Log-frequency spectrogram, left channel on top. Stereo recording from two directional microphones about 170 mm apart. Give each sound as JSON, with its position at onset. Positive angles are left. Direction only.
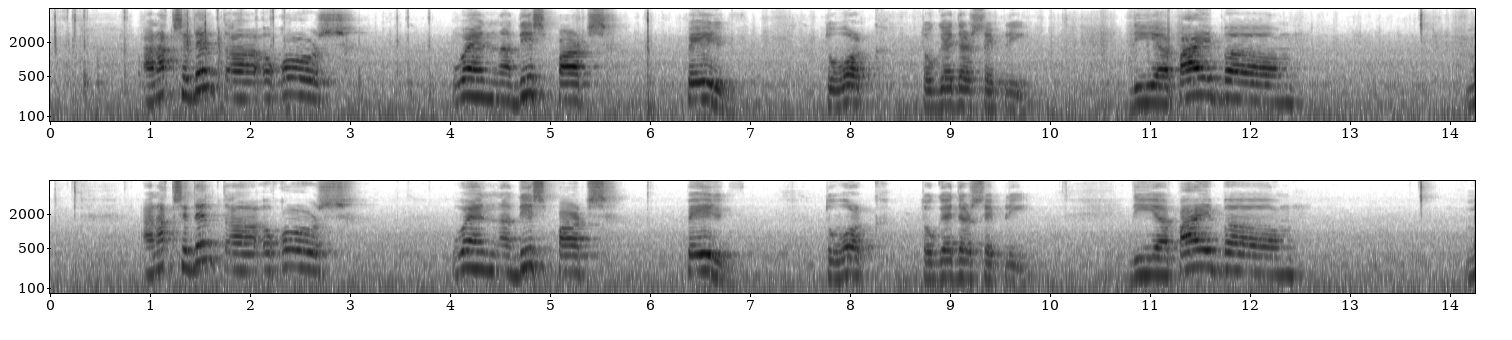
{"t": 1.0, "sound": "a man's voice", "side_deg": -30}
{"t": 4.1, "sound": "a man's voice", "side_deg": -30}
{"t": 7.8, "sound": "a man's voice", "side_deg": -30}
{"t": 10.8, "sound": "a man's voice", "side_deg": -30}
